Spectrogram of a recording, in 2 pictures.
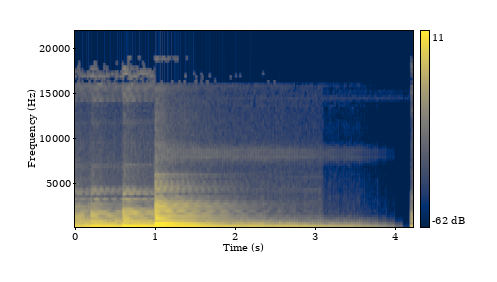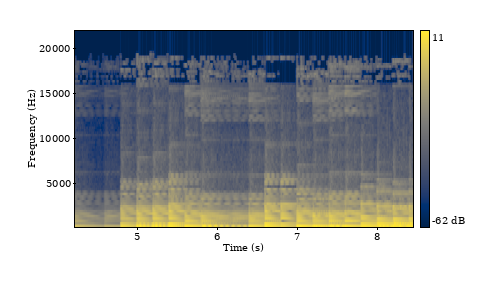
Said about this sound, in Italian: Senti il virtuosismo alle tastiere.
